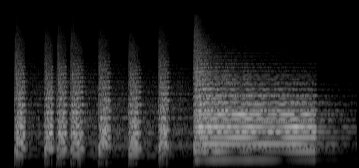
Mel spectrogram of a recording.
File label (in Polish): fanfara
